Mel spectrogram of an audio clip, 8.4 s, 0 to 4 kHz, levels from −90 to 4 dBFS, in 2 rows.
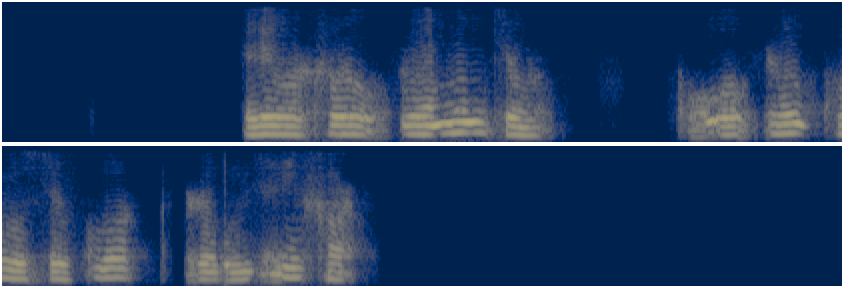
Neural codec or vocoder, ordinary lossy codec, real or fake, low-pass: codec, 16 kHz, 0.5 kbps, FreqCodec, smaller model; AAC, 32 kbps; fake; 3.6 kHz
